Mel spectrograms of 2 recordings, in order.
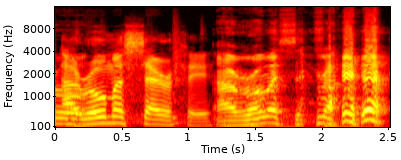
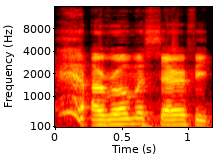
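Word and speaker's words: Aromaseraphy: Well, how do you pronounce that? Aroma Seraphy. Aroma Seraphy Jasmine.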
